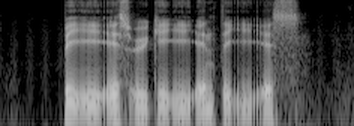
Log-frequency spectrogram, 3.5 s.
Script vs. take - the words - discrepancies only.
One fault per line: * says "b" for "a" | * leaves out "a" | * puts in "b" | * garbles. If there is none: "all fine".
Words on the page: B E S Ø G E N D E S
all fine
